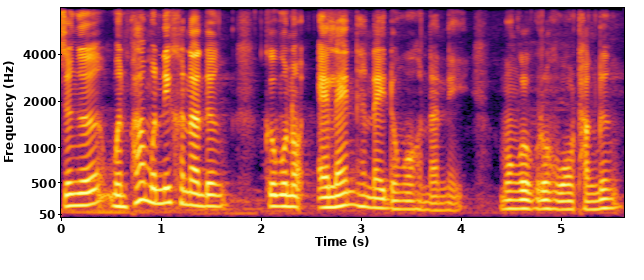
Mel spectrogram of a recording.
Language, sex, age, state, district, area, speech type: Bodo, male, 30-45, Assam, Udalguri, urban, spontaneous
